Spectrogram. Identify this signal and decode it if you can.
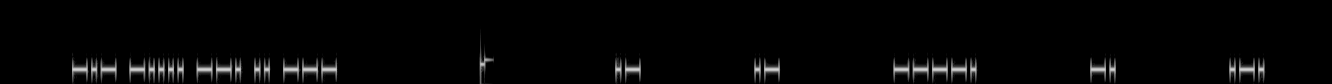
Morse code, heard as a keyed tone, about 25 wpm, spaced as for 11 wpm, 700 Hz. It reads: K6GIO AA9NR
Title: USA Call Signs - 5 Characters - 8x Character Spacing - 25wpm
